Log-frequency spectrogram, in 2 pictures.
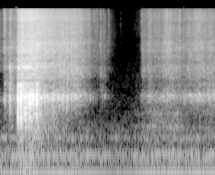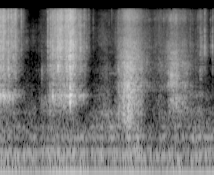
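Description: Crushed glass pouring from a plastic bag into a plastic cup, the pieces clinking and sliding as they fall. It comes in spurts: a loud pour in the first second and a half, a second longer pour, then three short trickles.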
